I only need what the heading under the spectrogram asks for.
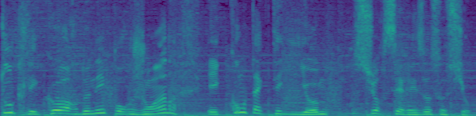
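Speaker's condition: No condition

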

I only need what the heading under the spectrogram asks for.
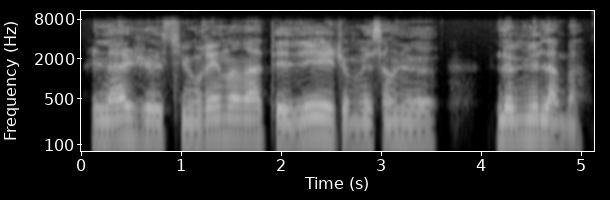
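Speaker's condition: Dystonia; congenital

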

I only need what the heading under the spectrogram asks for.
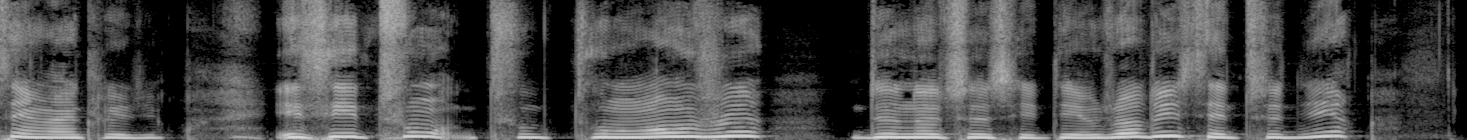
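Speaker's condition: Cerebral palsy; childhood speech

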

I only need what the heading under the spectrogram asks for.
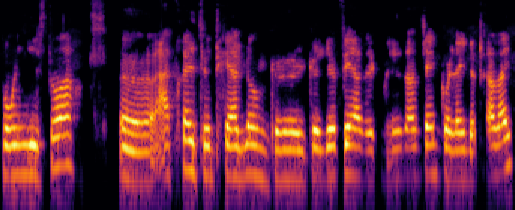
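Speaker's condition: Dystonia; involuntary muscle contractions

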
